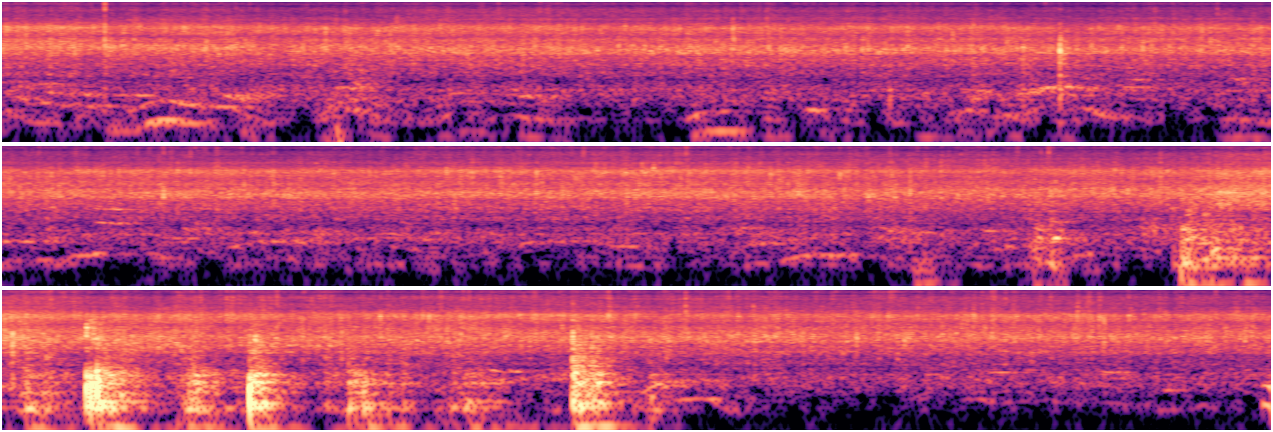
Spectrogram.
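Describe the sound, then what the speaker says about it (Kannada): Onions frying in a pan for rava upma give a steady, loud sizzle throughout, with a few brief bursts of stirring near the end. "ಸ್ವಲ್ಪ ಫ್ರೈ ಆಗಲಿ. ಜಾಸ್ತಿ ಫ್ರೈ ಮಾಡಬೇಡಿ ಫ್ರೆಂಡ್ಸ್ ಈರುಳ್ಳಿನ."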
